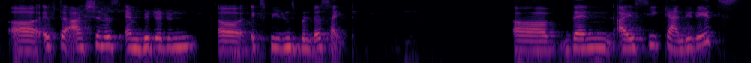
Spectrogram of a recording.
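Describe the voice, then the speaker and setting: A woman presenting an unscripted software tutorial, explaining step by step in a somewhat halting, hesitant way. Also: on the high side. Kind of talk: unscripted screen-share walkthrough.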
